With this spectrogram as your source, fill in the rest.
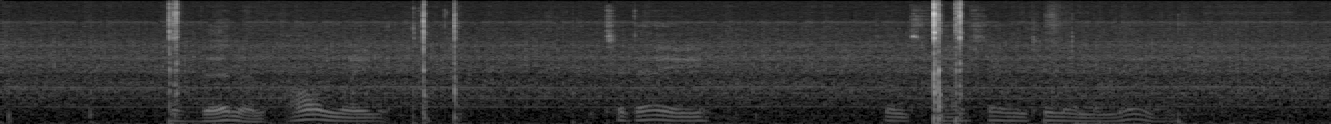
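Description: A young man speaks slowly and quietly, close to a webcam microphone.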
